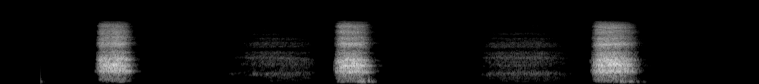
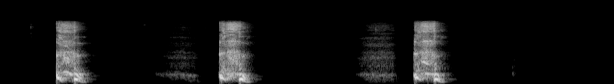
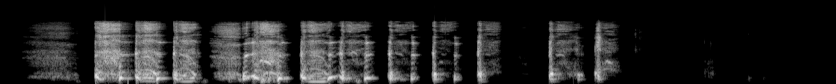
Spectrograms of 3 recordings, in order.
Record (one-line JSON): {"exhalation_length": "7.6 s", "exhalation_amplitude": 27769, "exhalation_signal_mean_std_ratio": 0.3, "three_cough_length": "6.1 s", "three_cough_amplitude": 31635, "three_cough_signal_mean_std_ratio": 0.3, "cough_length": "8.4 s", "cough_amplitude": 32768, "cough_signal_mean_std_ratio": 0.47, "survey_phase": "beta (2021-08-13 to 2022-03-07)", "age": "18-44", "gender": "Male", "wearing_mask": "No", "symptom_none": true, "symptom_onset": "12 days", "smoker_status": "Ex-smoker", "respiratory_condition_asthma": false, "respiratory_condition_other": false, "recruitment_source": "REACT", "submission_delay": "1 day", "covid_test_result": "Negative", "covid_test_method": "RT-qPCR", "influenza_a_test_result": "Unknown/Void", "influenza_b_test_result": "Unknown/Void"}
